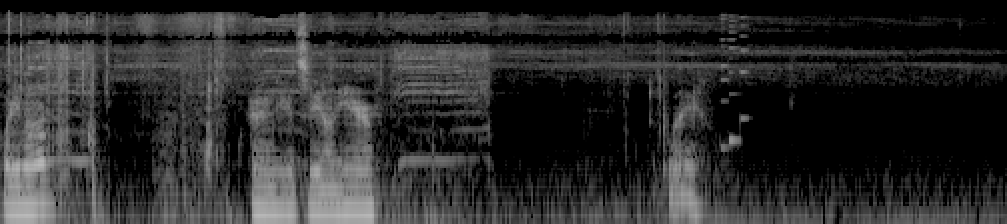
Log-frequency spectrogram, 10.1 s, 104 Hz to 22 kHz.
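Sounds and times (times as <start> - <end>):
camcorder tape mechanism whir: 0.0 - 1.2, 3.8 - 5.1.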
